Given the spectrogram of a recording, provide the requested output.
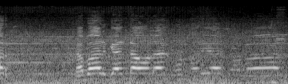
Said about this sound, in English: It's full of people. You hear rickshaws and cars. Buses are everywhere. There's a lot of traffic, a lot of fancy cars on the road as well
